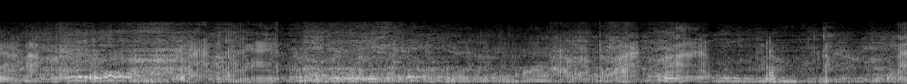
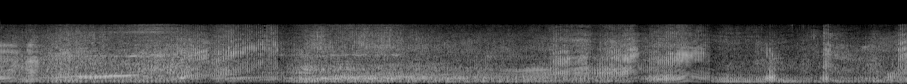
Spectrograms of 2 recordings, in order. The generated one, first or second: first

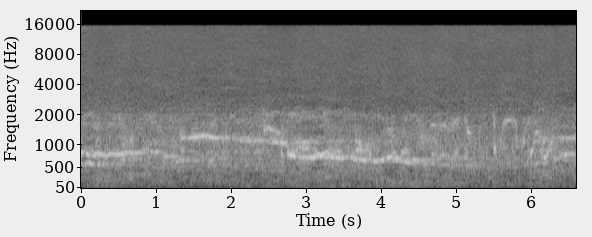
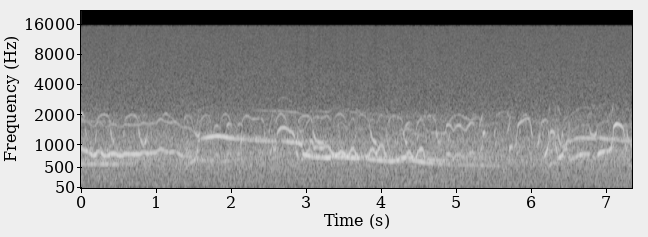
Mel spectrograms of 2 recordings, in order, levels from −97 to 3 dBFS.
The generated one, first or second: first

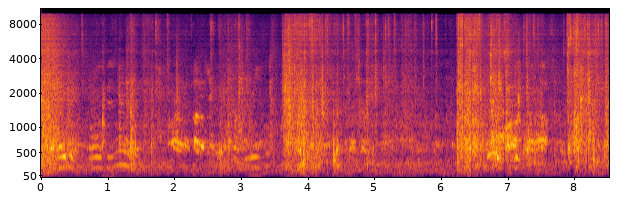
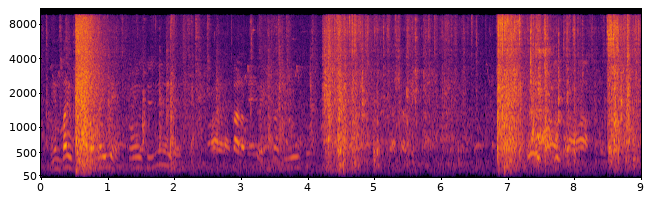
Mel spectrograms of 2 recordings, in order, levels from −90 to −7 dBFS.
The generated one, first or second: first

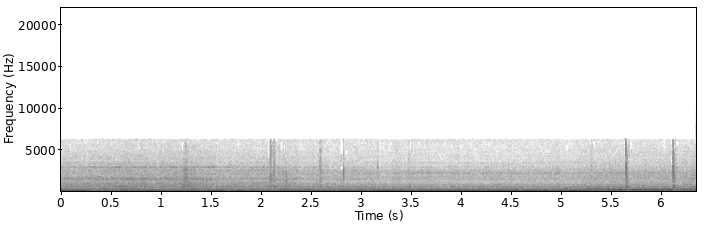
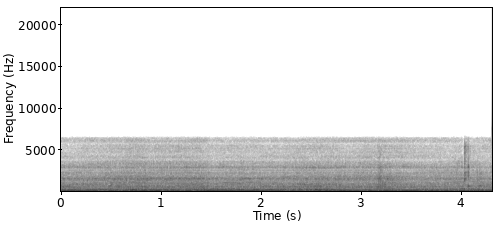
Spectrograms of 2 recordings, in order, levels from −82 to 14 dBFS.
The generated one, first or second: second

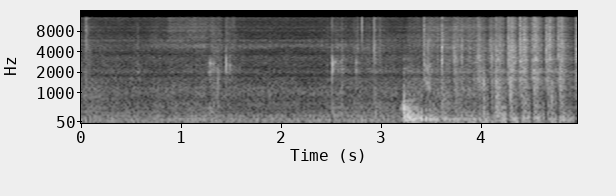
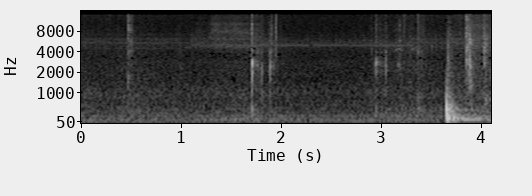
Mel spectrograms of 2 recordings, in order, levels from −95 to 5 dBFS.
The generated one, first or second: first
